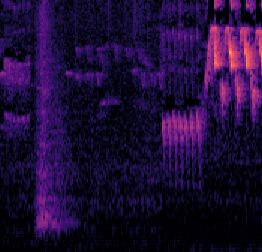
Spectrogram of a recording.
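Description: A Timbrado canary sings a rapid run of rolled, metallic notes, then a higher, bright trill. A brief soft thump comes just before.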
